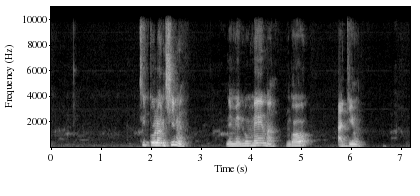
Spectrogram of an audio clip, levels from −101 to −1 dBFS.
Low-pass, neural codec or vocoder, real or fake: 9.9 kHz; codec, 24 kHz, 6 kbps, HILCodec; fake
